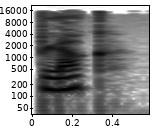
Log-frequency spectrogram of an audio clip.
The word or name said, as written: blog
